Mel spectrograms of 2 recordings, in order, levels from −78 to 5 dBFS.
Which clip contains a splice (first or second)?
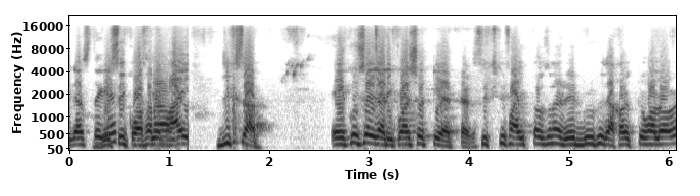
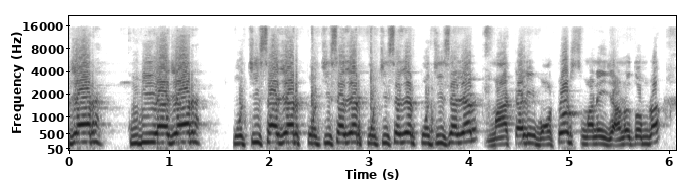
first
